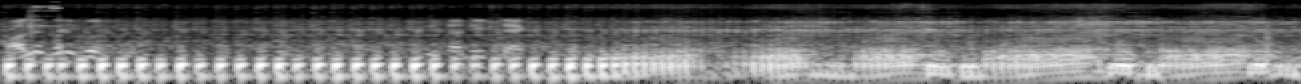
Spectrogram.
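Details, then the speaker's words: Motorcycle with rebuilt seized piston, third repair for oil not reaching the cylinder head, restarted after oil pumping: steady thumping idle about three beats a second, settling smooth with no knock or rattle; oil then reaches the head. Normal idle. "Kita akan menyalakannya lagi. Semuanya berjalan normal, Bos."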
